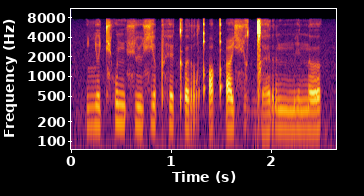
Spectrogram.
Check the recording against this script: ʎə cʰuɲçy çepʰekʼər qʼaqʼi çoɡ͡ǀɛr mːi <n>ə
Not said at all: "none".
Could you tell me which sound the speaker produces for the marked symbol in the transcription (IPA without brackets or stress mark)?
n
